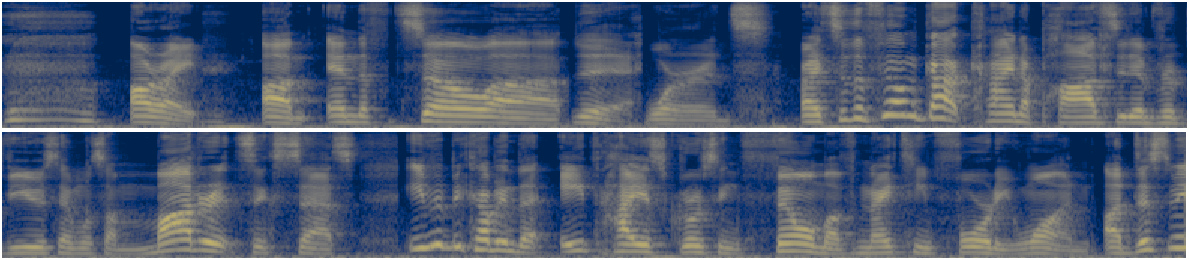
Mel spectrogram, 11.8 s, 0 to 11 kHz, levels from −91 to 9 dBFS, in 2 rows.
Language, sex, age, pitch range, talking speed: English, male, 30-49, 135-195 Hz, 155 wpm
